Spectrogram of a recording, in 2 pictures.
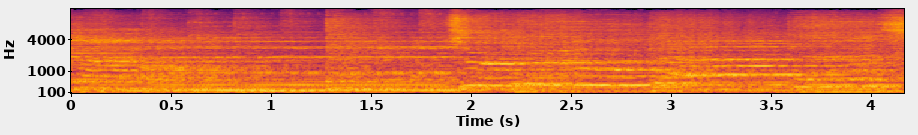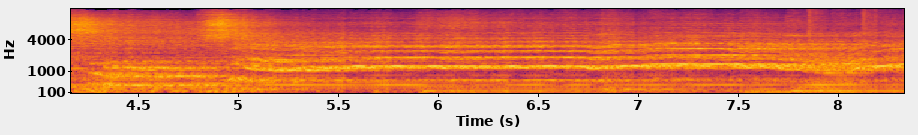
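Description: Voices singing a pop ballad with musical accompaniment, holding one long high note from about five seconds in.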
